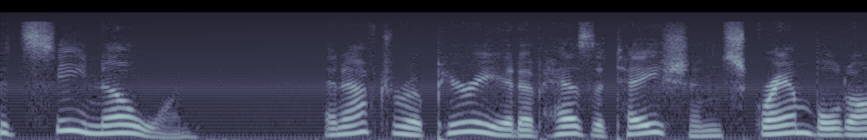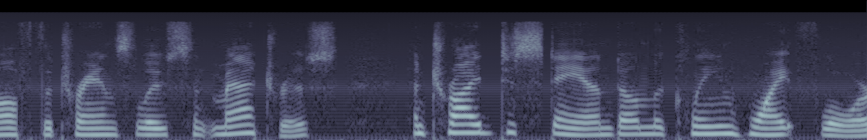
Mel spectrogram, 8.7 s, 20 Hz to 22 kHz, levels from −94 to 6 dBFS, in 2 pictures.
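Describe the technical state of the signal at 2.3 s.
At 2.3 s the speech sits on top of a mains buzz that runs through the whole clip. Sharp switching spikes, twice per 50 Hz cycle, leak into the signal path and produce a steady, raspy buzz, roughly 25 dB below the speech. On a spectrogram it shows as evenly spaced horizontal lines at multiples of 50 Hz climbing into the kilohertz range. The waveform shows a regular 100 Hz comb of narrow spikes in pauses.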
